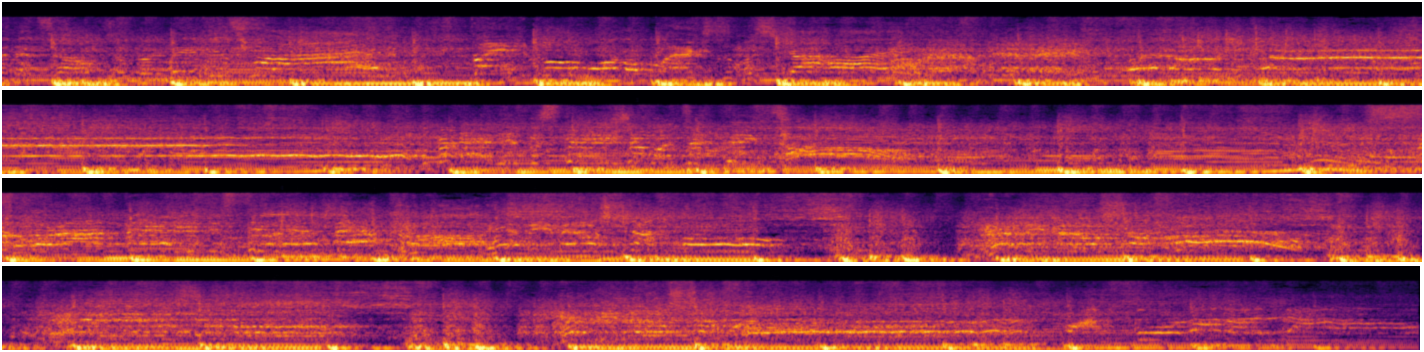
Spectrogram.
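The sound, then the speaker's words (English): A heavy metal song with a slight shuffle feel: dense, distorted guitars and steady pounding drums keep up a loud, unbroken wall of sound for the whole stretch, with a voice shouting over it. “You could argue to some extent that it does have a bit of a shuffle to it.”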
